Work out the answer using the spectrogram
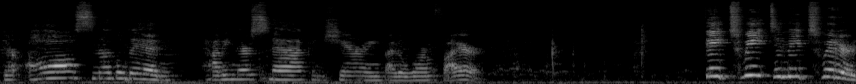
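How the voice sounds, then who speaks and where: Animated, high-pitched woman reading to children. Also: rough recording. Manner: sing-song, addressing young children. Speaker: preschool teacher reading aloud. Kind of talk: expressive children's story read-aloud.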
